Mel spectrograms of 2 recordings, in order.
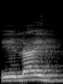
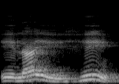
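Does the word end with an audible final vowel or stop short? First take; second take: stops short; final vowel. First: The word stops short without the final vowel. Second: The word ends with a full 'hi' syllable. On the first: The speaker calls it right. "শেষ অক্ষরে এরকমভাবে একটি সাকিন দিয়ে দিবেন" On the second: The speaker calls it wrong. "হি বলতে হবে না।"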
